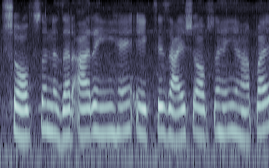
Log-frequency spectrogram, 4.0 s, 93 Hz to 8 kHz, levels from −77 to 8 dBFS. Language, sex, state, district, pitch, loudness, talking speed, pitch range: Hindi, female, Punjab, Kapurthala, 230 Hz, -16 LUFS, 190 wpm, 220-240 Hz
